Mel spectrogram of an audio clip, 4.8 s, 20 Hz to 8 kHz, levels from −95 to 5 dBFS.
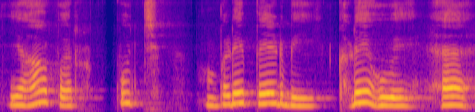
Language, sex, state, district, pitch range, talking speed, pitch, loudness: Hindi, male, Uttar Pradesh, Saharanpur, 210-270 Hz, 115 wpm, 225 Hz, -16 LUFS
